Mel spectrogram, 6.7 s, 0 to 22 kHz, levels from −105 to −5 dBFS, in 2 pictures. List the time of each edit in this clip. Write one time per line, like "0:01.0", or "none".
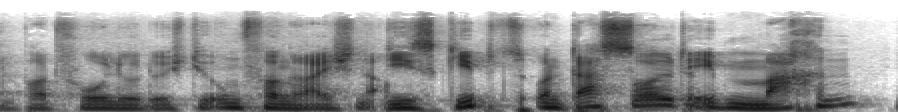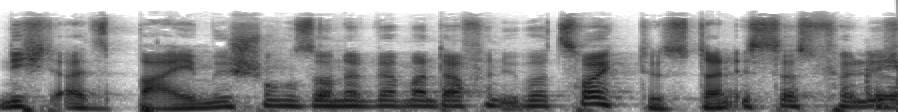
0:01.4
0:02.6
0:03.3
